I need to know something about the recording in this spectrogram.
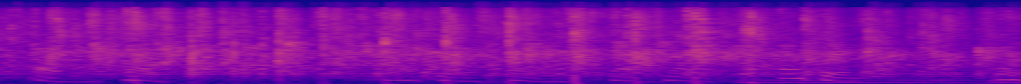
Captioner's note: applause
